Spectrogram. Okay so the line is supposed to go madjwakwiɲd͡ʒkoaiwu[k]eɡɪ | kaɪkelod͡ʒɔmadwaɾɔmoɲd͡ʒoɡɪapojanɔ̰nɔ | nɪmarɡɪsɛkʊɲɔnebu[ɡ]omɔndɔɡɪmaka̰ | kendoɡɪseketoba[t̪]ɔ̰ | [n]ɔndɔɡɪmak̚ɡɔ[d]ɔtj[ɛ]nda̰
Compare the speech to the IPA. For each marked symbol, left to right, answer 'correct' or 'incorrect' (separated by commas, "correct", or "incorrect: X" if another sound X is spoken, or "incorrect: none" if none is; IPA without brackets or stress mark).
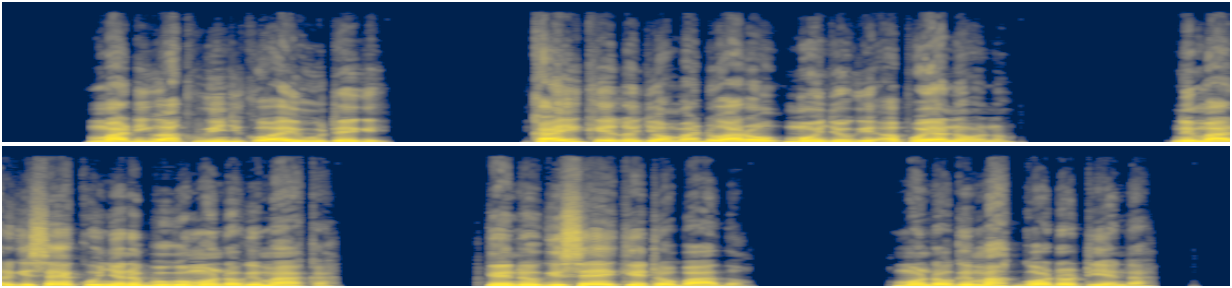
incorrect: t, correct, incorrect: d̪, incorrect: m, correct, correct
